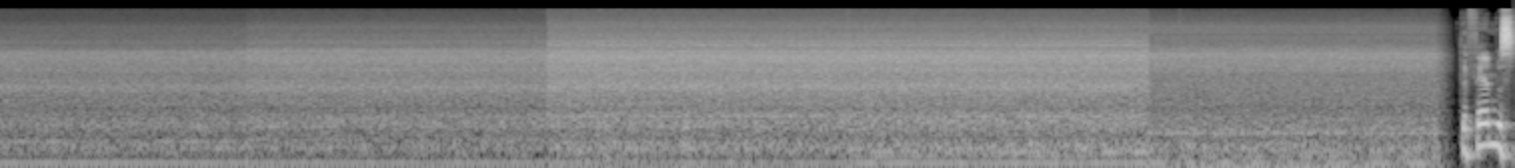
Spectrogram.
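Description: Laptop cooling fans whir steadily, growing louder in steps and then easing off a little.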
